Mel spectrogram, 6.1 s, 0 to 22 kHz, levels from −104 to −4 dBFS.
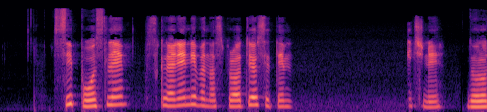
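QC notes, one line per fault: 1.28–5.78 s, input switched to a poorer device: after a brief 20 ms gap the sound loses everything above 11.4 kHz and takes on a new tone and a faint background noise well below the speech at much the same level, likely from a narrower-band microphone taking over.
3.59–5.11 s, long network dropout: about 1.5 s of audio never arrives, and the receiver covers the whole gap by stretching the last sound into a synthetic buzz-like fill with no drop to silence, likely from lost packets, before the speech resumes with that stretch missing.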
